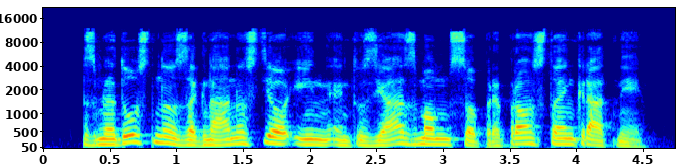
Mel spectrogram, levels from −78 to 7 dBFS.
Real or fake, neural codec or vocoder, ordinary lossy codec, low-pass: real; none; Opus, 24 kbps; 10.8 kHz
